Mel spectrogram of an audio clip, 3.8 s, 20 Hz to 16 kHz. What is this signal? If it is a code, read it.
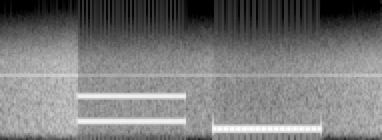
Aircraft SELCAL, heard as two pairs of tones, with radio static and a steady whistle near 2090 Hz. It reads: FQ-AB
